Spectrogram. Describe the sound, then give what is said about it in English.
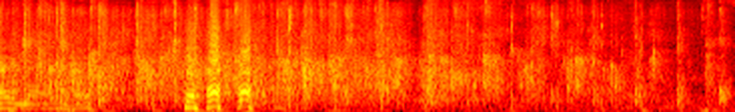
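An audience breaks into steady applause after a speaker finishes a talk, a dense patter of many hands clapping at once, with a few louder claps standing out near the start and voices murmuring underneath. “Do you clap? Yes.”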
